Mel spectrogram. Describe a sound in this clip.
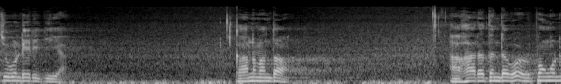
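A young man sings slowly into a microphone, close up, in short phrases.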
